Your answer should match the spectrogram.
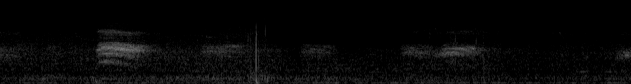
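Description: A bird calling repeatedly, about five separate calls, the loudest about a second in. A single sharp click sounds about halfway through.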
